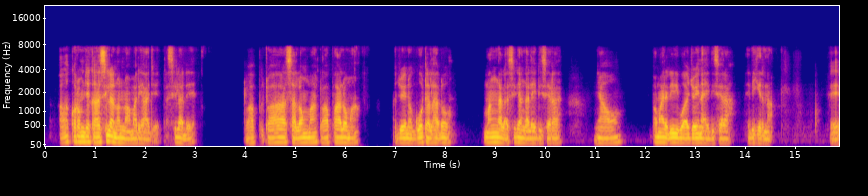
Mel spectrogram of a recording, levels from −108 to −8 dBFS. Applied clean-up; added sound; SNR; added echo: neural mask model Resemble Enhance denoiser.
